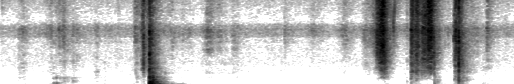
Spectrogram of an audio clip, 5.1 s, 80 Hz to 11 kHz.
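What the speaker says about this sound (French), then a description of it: "Alors je vais battre les cartes" Oracle cards being shuffled by hand, a soft swish around 1.5 s followed after a pause by a quick cluster of three riffling flicks near the end, close and fairly quiet in an otherwise still room.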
